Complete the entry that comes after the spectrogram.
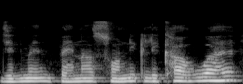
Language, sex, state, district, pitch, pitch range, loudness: Hindi, male, Jharkhand, Deoghar, 150 Hz, 140-160 Hz, -16 LUFS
